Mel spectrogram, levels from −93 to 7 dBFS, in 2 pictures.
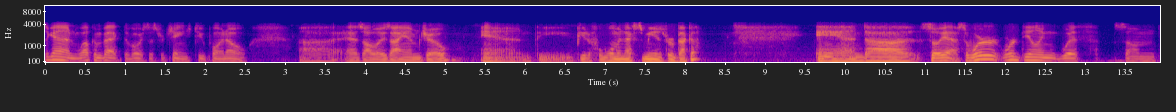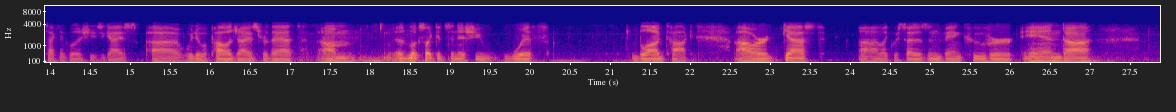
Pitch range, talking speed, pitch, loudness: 85-105 Hz, 140 wpm, 95 Hz, -31 LUFS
